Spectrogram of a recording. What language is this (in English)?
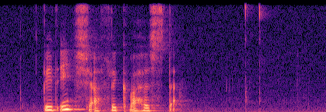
Faroese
